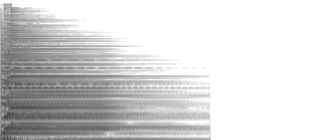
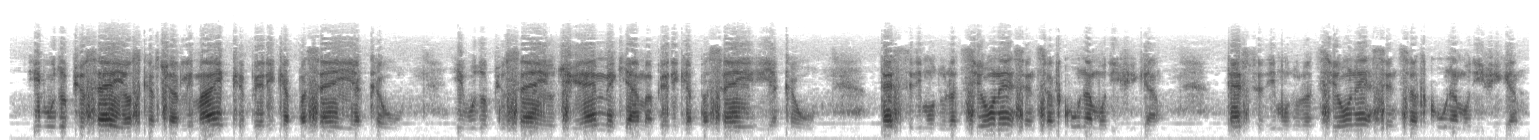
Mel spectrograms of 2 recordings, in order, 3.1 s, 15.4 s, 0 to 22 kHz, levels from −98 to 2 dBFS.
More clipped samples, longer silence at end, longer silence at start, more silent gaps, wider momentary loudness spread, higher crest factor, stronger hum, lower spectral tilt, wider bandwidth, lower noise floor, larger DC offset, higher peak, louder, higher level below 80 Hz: neither; first, 1 s vs 0.15 s; second, 0 s vs 0.3 s; neither; first, 22 LU vs 14 LU; about the same, 22 dB vs 22 dB; neither; first, -2.5 dB/octave vs 1 dB/octave; first, 17.5 kHz vs 10.5 kHz; first, -60 dBFS vs -48 dBFS; neither; second, -12 dBFS vs -6 dBFS; second, -29 LUFS vs -25 LUFS; first, -48 dBFS vs -78 dBFS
